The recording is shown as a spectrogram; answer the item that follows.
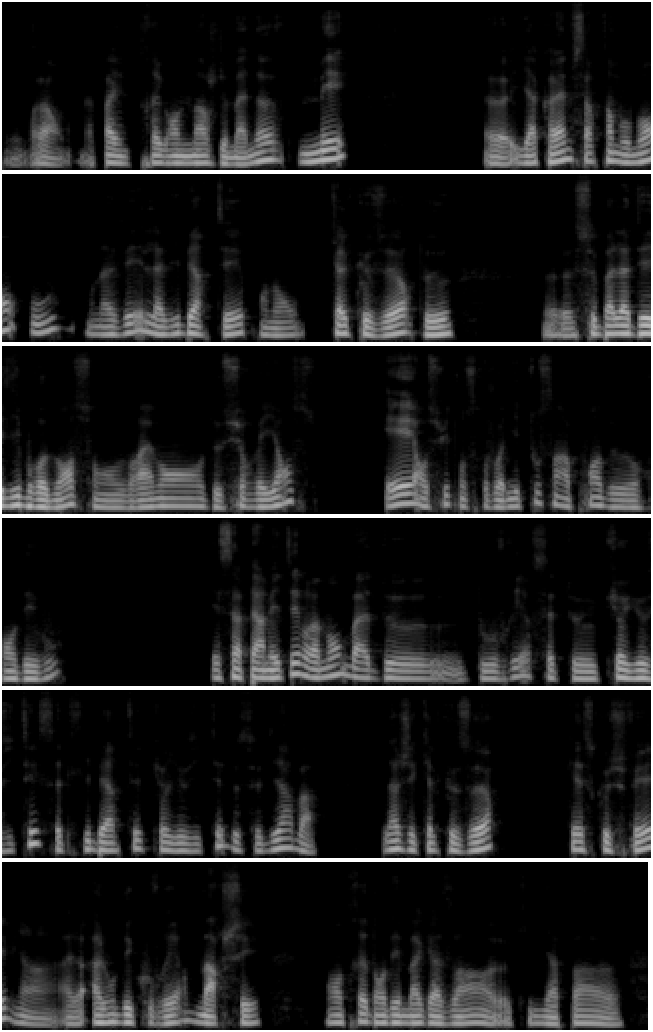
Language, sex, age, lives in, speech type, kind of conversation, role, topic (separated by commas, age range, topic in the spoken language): French, male, 25-29, France, conversation, podcast, guest, Comment restes-tu curieux pendant tes voyages ?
